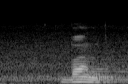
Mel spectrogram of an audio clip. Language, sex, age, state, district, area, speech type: Hindi, male, 45-60, Uttar Pradesh, Azamgarh, rural, read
